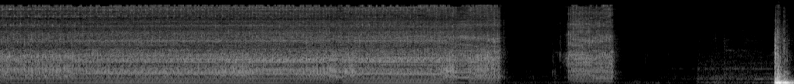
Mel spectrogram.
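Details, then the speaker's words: Makita DHR242 18V cordless SDS drill after fitting new rubber cap: motor spins up to smooth, steady hum with no grinding or stutter, stops cleanly; normal running. "that's that new rubber cap that should run a lot better much better"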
